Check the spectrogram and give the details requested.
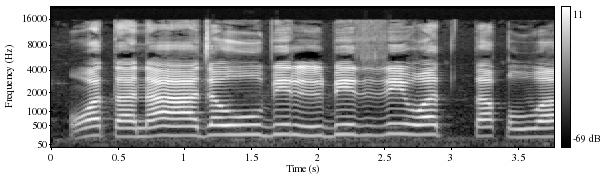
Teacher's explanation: قاف حروف قلقلہ میں سے ہے، قلقلہ کریں گے · لین کو ہم کھینچ کر نہیں پڑھیں گے بلکہ نرمی سے اور جلدی سے پڑھ جائیں گے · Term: واو لین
